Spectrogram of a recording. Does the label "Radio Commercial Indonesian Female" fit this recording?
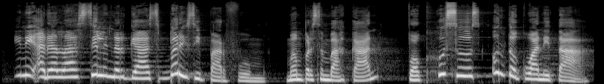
Yes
